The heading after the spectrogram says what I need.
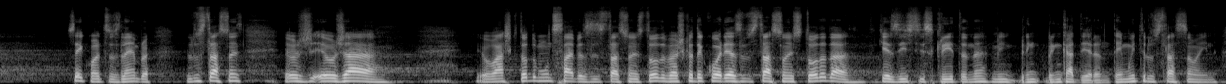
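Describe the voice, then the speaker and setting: A man preaching a sermon as pastor, chatty and joking, checking in with his listeners often. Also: a little high. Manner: conversational, frequent tag questions, light humor. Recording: long reverb of a church hall.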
